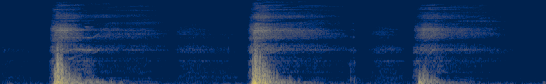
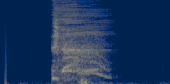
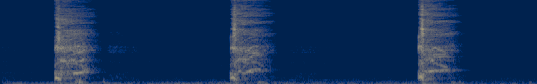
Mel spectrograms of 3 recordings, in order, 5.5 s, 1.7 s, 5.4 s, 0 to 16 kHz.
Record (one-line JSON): {"exhalation_length": "5.5 s", "exhalation_amplitude": 21673, "exhalation_signal_mean_std_ratio": 0.25, "cough_length": "1.7 s", "cough_amplitude": 4106, "cough_signal_mean_std_ratio": 0.47, "three_cough_length": "5.4 s", "three_cough_amplitude": 8101, "three_cough_signal_mean_std_ratio": 0.34, "survey_phase": "beta (2021-08-13 to 2022-03-07)", "age": "45-64", "gender": "Female", "wearing_mask": "No", "symptom_cough_any": true, "symptom_shortness_of_breath": true, "smoker_status": "Ex-smoker", "respiratory_condition_asthma": false, "respiratory_condition_other": false, "recruitment_source": "REACT", "submission_delay": "1 day", "covid_test_result": "Negative", "covid_test_method": "RT-qPCR"}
